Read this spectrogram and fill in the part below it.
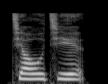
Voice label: "交接", Chinese

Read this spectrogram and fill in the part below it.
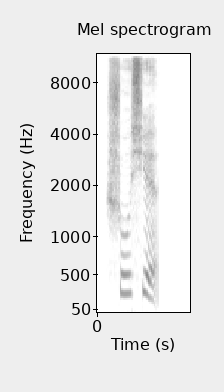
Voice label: "输血", Chinese

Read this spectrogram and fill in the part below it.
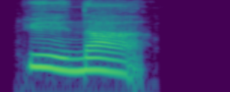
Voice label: "遇难", Chinese

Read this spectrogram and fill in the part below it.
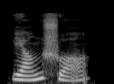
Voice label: "凉爽", Chinese

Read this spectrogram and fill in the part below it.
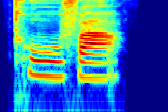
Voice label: "突发", Chinese

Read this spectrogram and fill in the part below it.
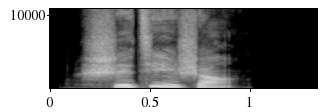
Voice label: "实际上", Chinese

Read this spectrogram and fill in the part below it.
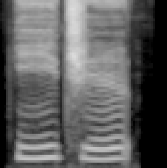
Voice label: "移植", Chinese

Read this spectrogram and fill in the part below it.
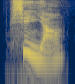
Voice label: "信仰", Chinese

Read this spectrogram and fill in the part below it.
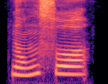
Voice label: "浓缩", Chinese

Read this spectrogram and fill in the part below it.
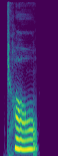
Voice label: "吵", Chinese

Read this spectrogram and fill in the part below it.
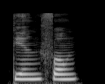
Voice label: "巅峰", Chinese

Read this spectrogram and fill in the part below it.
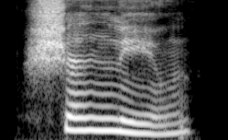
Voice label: "申领", Chinese

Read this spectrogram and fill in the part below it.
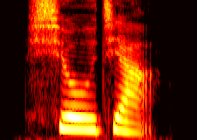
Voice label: "休假", Chinese

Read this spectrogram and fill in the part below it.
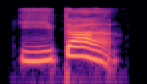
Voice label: "一旦", Chinese

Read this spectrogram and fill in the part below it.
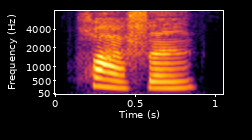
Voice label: "划分", Chinese

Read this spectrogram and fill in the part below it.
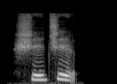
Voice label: "实质", Chinese

